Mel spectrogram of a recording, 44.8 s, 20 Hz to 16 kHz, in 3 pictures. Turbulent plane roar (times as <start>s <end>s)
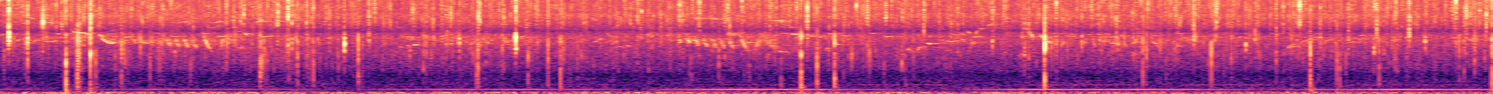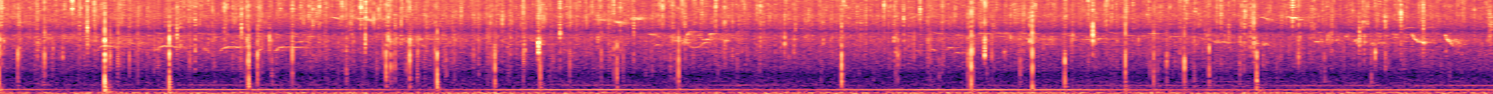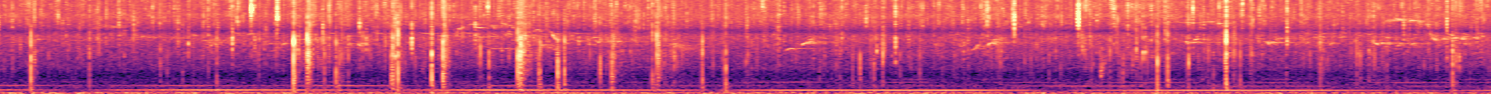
21.7s 44.7s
